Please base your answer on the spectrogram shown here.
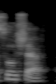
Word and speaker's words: sous chef: uh the susha okay sous chef you pronounce it sous chef is uh the person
